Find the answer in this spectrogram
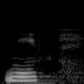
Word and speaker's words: knave: In all these words, we do not pronounce the sound of the letter K. So we have to remember, when K is before N, when it precedes the letter N, we do not pronounce it.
